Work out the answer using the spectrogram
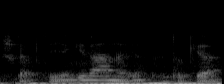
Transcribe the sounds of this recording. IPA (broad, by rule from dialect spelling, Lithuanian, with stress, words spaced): kɐʃˈkɐp tɐɪ ˈjiɛ ɡʲɪˈʋʲæːnɐ ˈjiɛ tɐɪ toːˈkʲiɛ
